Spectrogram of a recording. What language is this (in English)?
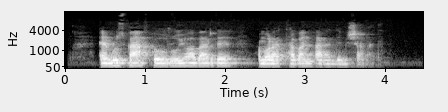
Persian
